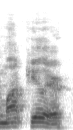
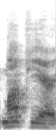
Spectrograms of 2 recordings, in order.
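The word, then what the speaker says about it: Montpellier: recently he had to montpelier not mon pierre excuse me on my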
